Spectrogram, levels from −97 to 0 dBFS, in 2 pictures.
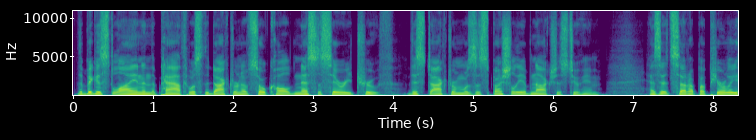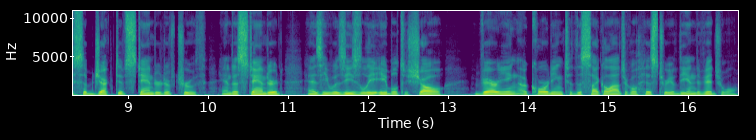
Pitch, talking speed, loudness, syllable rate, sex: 135 Hz, 170 wpm, -20 LUFS, 5.8 syllables/s, male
